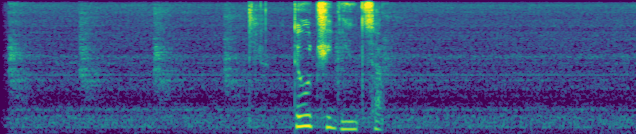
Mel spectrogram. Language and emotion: Russian, neutral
